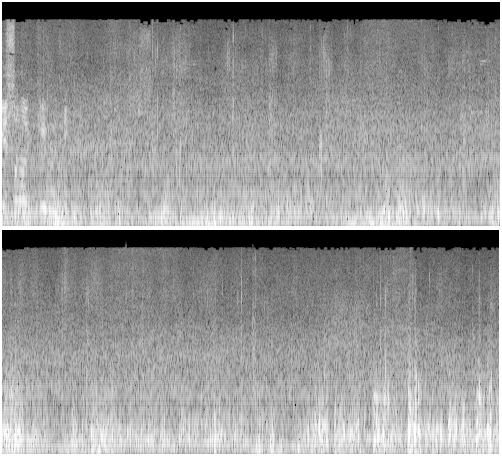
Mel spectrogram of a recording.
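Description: Wind blows across an open space.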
